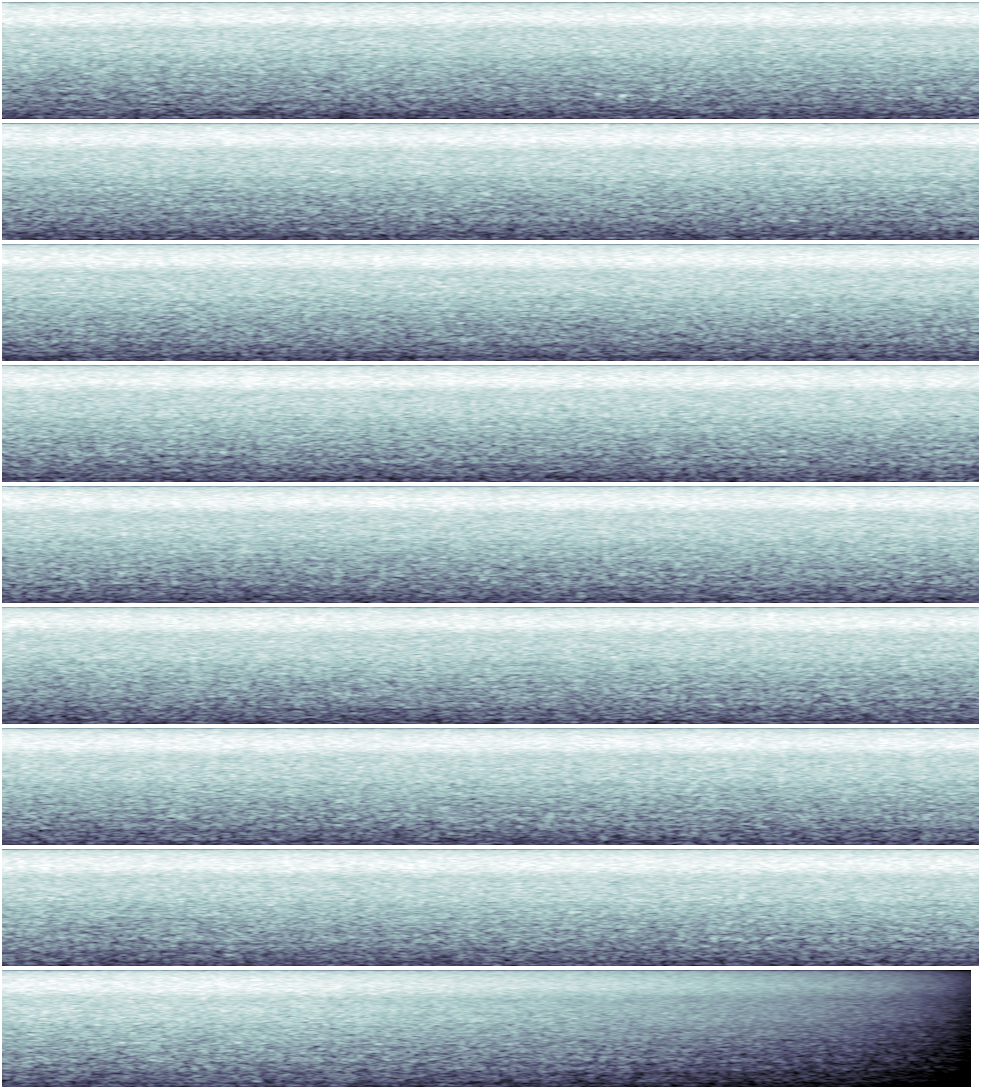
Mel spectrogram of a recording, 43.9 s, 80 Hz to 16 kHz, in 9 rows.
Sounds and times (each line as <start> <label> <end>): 0.0 stream sound 43.5
0.0 waterfall 43.9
